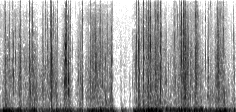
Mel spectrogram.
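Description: Fingertips tap and scratch an inflated clear plastic-film air pillow, producing dense crinkly scratching and crackling taps over a steady low rumble. The rustling briefly drops to near silence partway through, then resumes just as busily.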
